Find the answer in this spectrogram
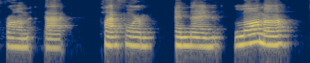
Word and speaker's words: LLaMA: And then LLaMA, the spelling is confusing. It's spelled with LLaMA. And we don't have this like double L sound at the beginning of words in English. So we just use a regular L, llama, llama.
